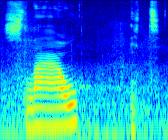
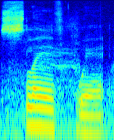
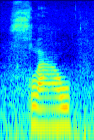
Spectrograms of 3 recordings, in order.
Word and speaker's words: Slaithwaite: And before we even get any further, how you pronounce it is Slaithwaite, not Slaithwaite. A lot of locals here don't like when tourists and people call it that. So let's just get it right. Slaithwaite.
